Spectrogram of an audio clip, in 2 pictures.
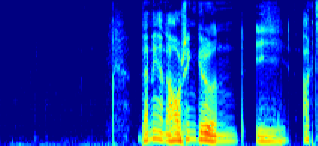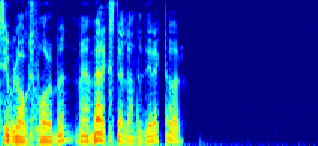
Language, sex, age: Swedish, male, 63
